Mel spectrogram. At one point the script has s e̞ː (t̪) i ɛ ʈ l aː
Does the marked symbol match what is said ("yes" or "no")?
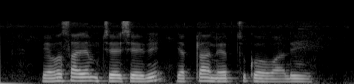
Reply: no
